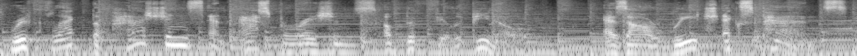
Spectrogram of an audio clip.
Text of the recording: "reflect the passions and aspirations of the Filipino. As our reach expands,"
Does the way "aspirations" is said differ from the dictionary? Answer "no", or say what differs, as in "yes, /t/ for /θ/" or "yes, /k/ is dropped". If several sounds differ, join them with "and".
no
